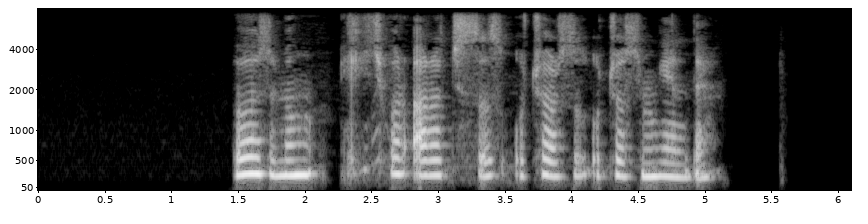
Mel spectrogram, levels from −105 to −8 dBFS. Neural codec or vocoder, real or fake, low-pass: none; real; 7.2 kHz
